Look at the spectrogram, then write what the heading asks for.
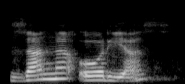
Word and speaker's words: zanahorias: Zanahorias, but when you say it quickly, zanahorias. Zanahorias. You kind of drop out that second A there.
